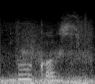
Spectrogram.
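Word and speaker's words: buko: Bucos. Buco, yeah. That's how you say it in the Filipino language.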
